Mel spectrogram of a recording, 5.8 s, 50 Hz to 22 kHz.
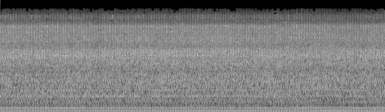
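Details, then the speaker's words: Craftsman self-propelled lawn mower with 6.75 Tecumseh single-cylinder engine, a curbside trash find, just started after priming the intake with spray degreaser during oil sludge drain repair; loud steady drone, even firing, no stumbling, normal running. "all right how about that huh from the curve to running"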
